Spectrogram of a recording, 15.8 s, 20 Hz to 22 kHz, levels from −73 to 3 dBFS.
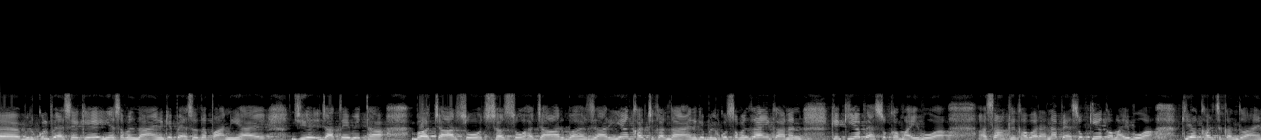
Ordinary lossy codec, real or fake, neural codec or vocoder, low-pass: none; real; none; 7.2 kHz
